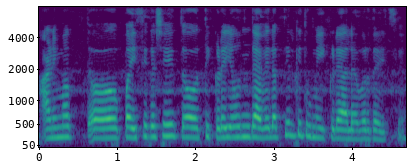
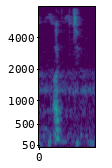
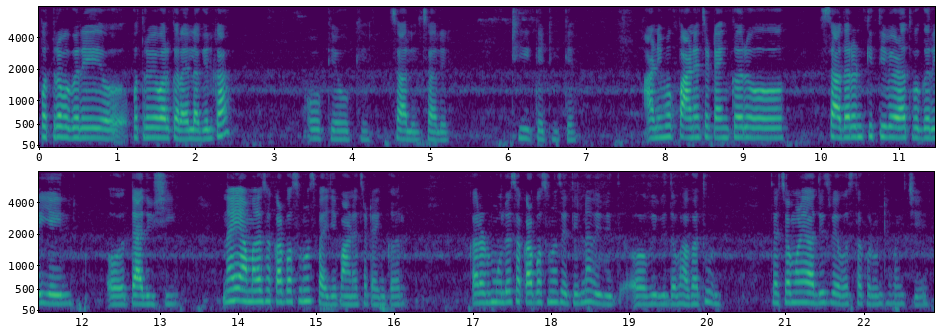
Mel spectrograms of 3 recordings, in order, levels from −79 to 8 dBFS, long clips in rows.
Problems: constant background noise, background conversations at intervals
